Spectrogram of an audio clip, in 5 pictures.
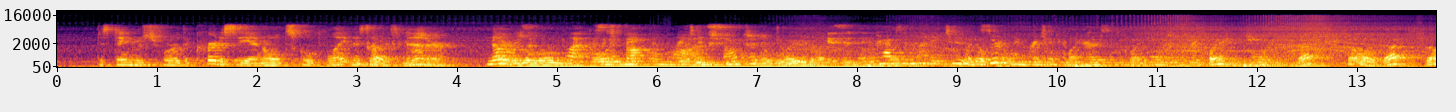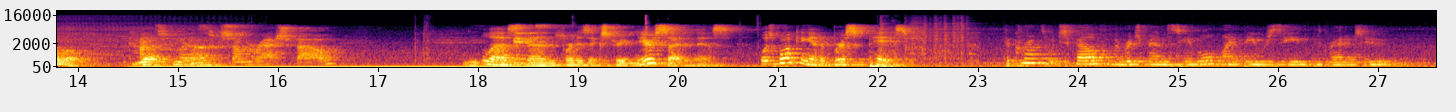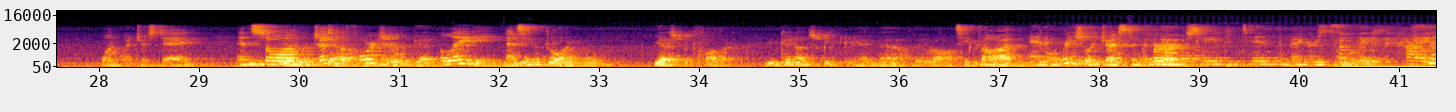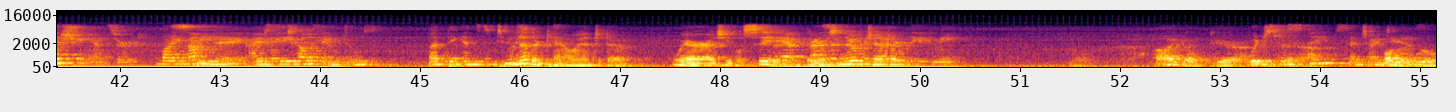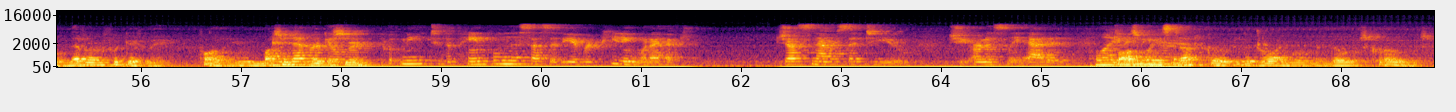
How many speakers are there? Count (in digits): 4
